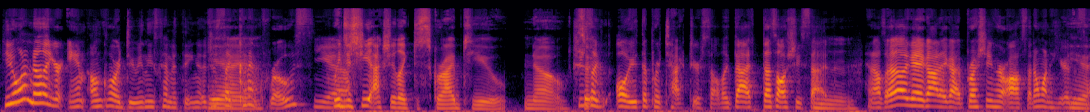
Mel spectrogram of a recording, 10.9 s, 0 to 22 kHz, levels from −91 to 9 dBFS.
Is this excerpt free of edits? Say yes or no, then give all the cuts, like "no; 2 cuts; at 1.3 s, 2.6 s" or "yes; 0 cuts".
yes; 0 cuts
